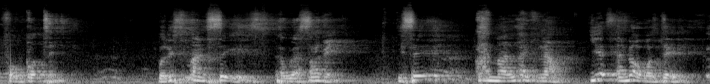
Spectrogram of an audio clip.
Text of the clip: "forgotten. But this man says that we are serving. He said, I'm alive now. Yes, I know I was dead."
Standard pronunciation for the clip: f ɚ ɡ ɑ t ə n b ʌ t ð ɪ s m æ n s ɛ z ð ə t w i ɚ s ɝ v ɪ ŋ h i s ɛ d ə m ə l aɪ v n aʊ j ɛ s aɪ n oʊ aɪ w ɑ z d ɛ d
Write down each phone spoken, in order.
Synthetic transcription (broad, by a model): f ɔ ɡ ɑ t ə n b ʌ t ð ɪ s m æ n s ɛ z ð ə t w i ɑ s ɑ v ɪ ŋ h i s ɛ ə m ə l aɪ f n aʊ j ɛ s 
